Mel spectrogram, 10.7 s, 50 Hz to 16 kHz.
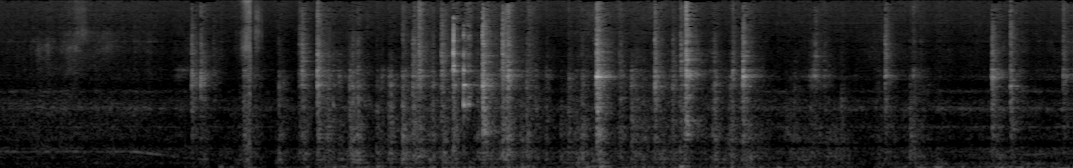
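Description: Hotpoint NSWR843C washing machine during its final spin programme: the drum motor's hum drops away about a second and a half in, then wet laundry tumbles in the drum with irregular thuds and clicks for several seconds.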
